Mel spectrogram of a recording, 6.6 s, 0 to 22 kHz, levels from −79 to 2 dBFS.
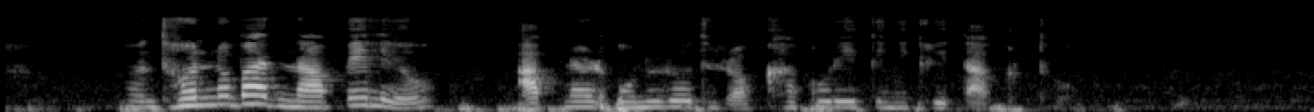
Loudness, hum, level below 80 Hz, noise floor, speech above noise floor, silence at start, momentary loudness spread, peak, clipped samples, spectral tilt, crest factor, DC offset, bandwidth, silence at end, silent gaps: -27 LUFS; none; -60 dBFS; -63 dBFS; 36 dB; 0.15 s; 18 LU; -8 dBFS; under 0.1%; -6 dB/octave; 22 dB; under 0.1%; 11.5 kHz; 0.95 s; none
